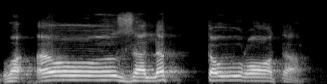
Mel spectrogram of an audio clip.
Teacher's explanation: اب یہاں پہ غنہ کریں گے، نون ساکن کے بعد حروف اخفاء ہے. وَأَنزَلَ التَّوْرَاةَ، واو زبر وا، حمزہ نون زبر ان، زا زبر زا، لام تا زبر لت، لام کو تا مشدد کے ساتھ ملائیں گے.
